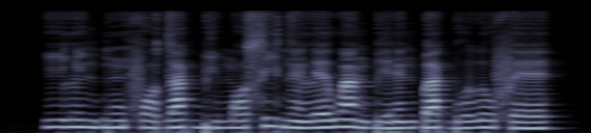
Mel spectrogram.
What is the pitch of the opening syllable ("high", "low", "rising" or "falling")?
low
